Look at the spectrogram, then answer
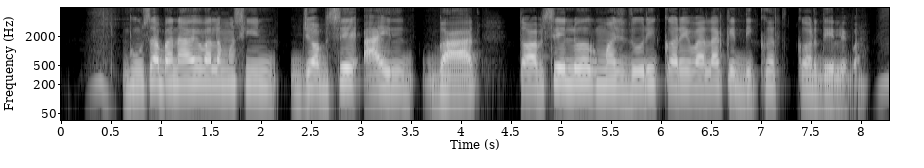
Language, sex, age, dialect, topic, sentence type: Bhojpuri, male, <18, Southern / Standard, agriculture, statement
